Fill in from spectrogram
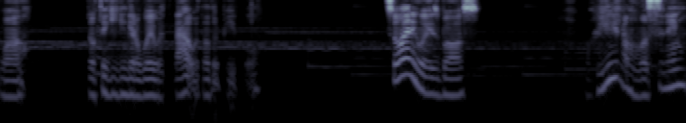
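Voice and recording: A man puts on a gravelly character voice, fairly high in pitch, at a fairly quick pace. He leaves long, frequent pauses, with faint music in the background.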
